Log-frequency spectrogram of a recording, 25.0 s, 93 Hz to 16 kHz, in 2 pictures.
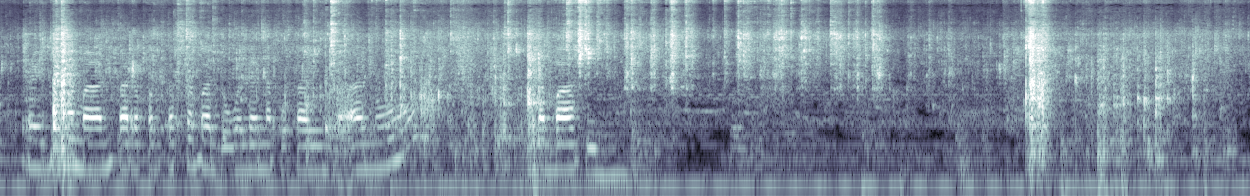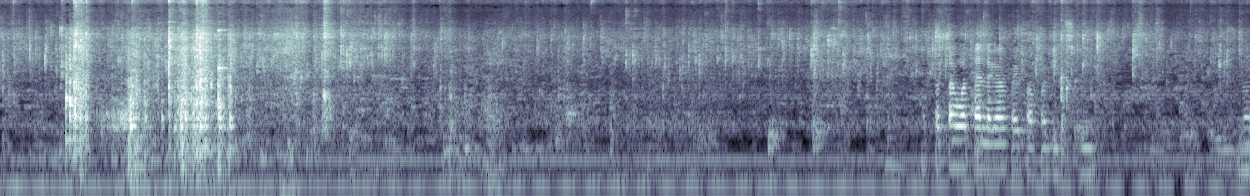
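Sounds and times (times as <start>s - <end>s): water trickling: 0.0s - 25.0s.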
